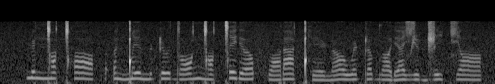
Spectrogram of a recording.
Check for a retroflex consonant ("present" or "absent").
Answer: present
